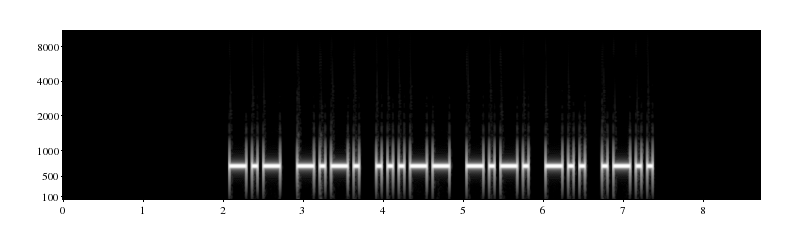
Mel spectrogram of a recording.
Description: Morse code, heard as a keyed tone, about 17 wpm, 700 Hz. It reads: KC3CDL
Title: USA Call Signs - 6 Characters - 17wpm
